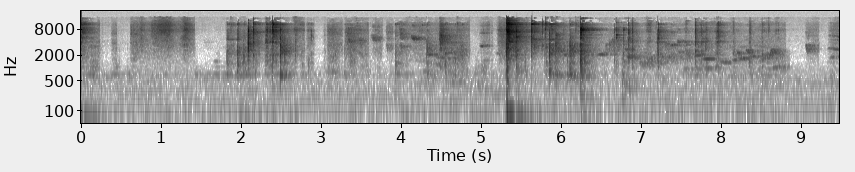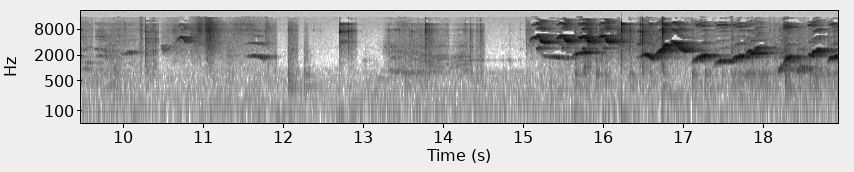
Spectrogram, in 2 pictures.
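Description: Scattered small metallic clicks and knocks of hand work on a motorcycle cylinder block, with one sharp knock about five seconds in. Near the end a songbird chirps in quick runs of falling notes.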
